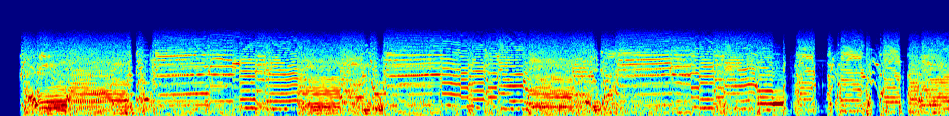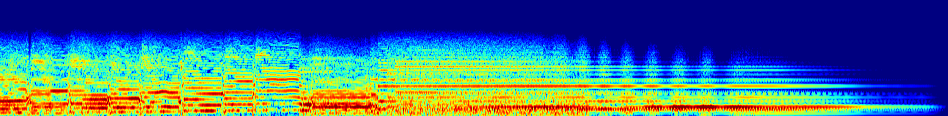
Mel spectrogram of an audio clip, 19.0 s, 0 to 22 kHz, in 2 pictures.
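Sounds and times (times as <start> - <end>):
Squier Stratocaster electric guitar with humbucker through Przester M distortion: 0.2 - 18.9.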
